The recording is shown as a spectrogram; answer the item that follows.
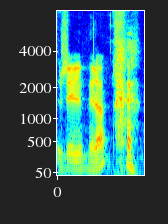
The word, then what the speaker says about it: Gilles Muller: hi everyone uh my name is Jill Miller don't worry my name is very often mispronounced in Germany so that's fine um so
